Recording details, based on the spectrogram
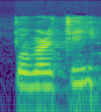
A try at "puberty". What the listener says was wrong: Puberty, more U sound. All right, like pure. Puberty. Puberty. No. Um, British would probably be much more careful about pronouncing the T.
